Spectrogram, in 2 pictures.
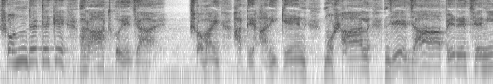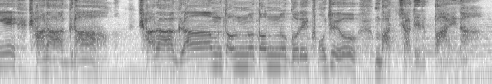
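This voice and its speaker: Over clear background music, a man speaks at a very slow pace in a put-on character voice with a high pitch. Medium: audio drama. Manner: hesitant, halting, repeats words.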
